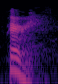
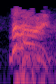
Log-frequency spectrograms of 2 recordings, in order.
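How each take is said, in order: First: The name is said softly. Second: The name is yelled loudly.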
